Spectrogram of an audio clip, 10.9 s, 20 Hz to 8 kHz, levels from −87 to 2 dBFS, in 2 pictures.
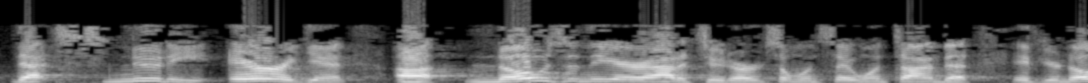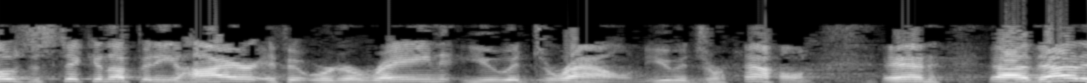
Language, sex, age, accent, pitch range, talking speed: English, male, 40-59, American, 170-205 Hz, 210 wpm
